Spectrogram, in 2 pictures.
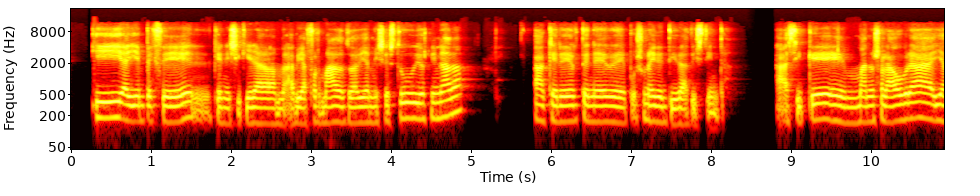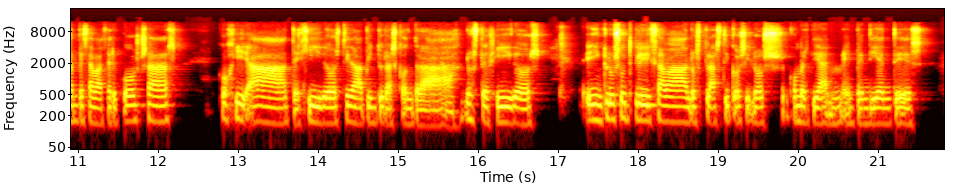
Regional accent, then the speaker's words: Castile and León, Spain; also born or lived in Asturias; nací en un sitio pequeño, nací en Asturias y me crié en León

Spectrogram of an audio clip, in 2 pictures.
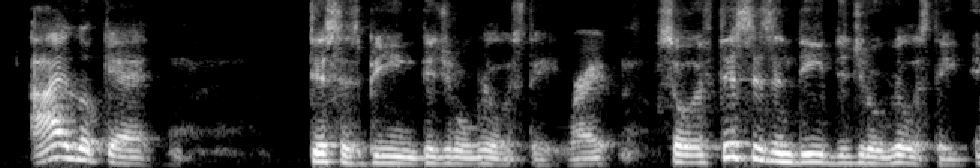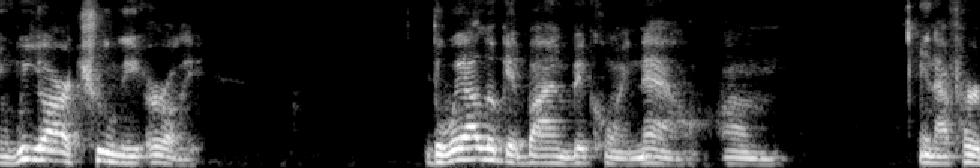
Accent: Philadelphia, Pennsylvania, United States; And one of the things I remember about growing up in Germantown is I played ball

